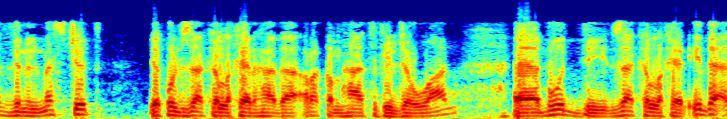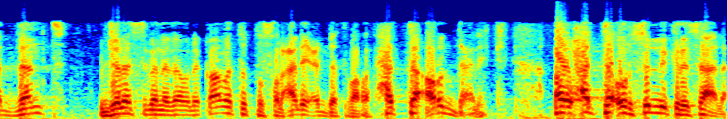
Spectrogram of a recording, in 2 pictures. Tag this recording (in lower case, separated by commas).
speech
